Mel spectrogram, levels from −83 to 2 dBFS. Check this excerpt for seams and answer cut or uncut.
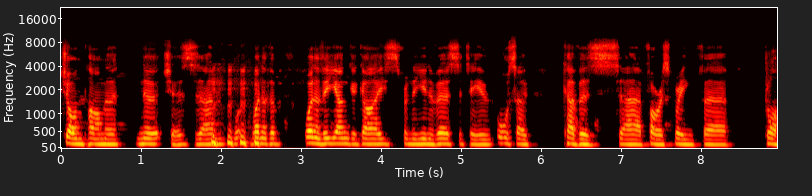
uncut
